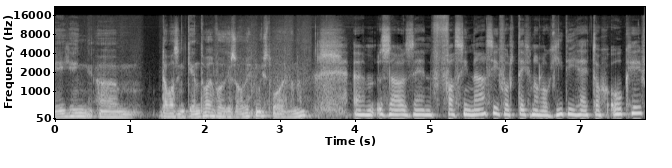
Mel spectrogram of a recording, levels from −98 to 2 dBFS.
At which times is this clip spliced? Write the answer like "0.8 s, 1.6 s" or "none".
1.4 s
